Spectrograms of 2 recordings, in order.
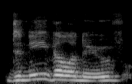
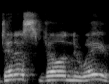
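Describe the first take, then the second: First: The first name is said the original way. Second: The first name is said like English Dennis. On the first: The speaker calls it right. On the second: The speaker calls it wrong.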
